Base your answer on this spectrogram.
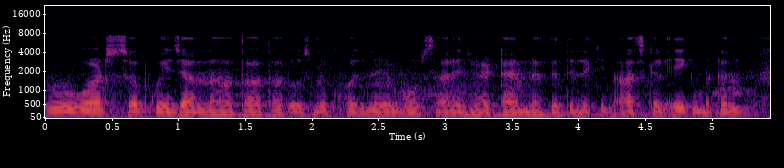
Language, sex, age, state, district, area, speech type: Urdu, male, 18-30, Bihar, Darbhanga, rural, spontaneous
